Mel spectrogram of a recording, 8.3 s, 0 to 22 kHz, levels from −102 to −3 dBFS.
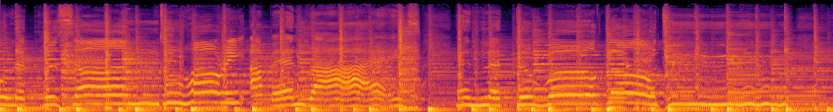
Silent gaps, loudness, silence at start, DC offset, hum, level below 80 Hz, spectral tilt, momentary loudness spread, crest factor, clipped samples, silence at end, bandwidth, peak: none; -19 LUFS; 0 s; under 0.1%; none; -30 dBFS; -5.5 dB/octave; 3 LU; 16 dB; under 0.1%; 0 s; 18.5 kHz; -2 dBFS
